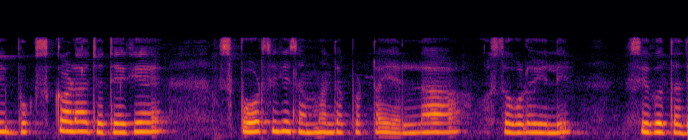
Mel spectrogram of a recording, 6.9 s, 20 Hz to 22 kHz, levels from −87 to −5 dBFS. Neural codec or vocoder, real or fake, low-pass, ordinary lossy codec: none; real; 7.2 kHz; none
